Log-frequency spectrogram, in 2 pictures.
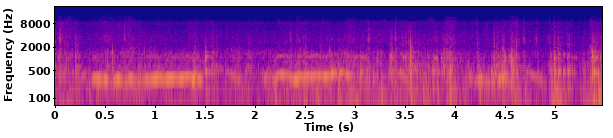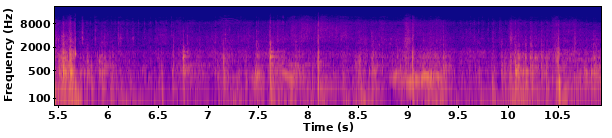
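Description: Fat-tire electric mountain bike rattling and clattering over a rough, bumpy woodland trail, with a burst of knocks about five seconds in. A low, wavering tone rises and falls several times underneath.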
